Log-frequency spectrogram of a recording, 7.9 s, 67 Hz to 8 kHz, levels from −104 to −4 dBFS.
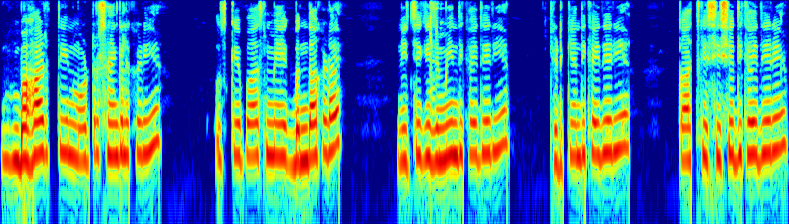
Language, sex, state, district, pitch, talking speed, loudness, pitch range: Hindi, female, Rajasthan, Bikaner, 295 Hz, 235 wpm, -19 LUFS, 275-310 Hz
